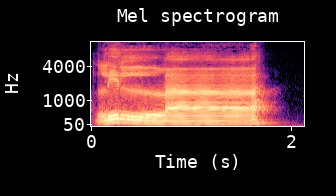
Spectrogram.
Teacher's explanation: Kemudian Allahnya dibaca tipis karena harakat di depannya kasrah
